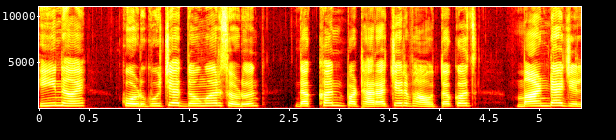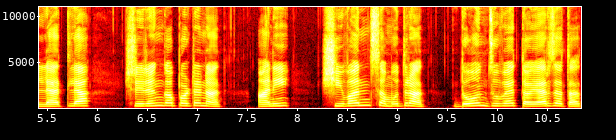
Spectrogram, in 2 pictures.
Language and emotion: Goan Konkani, neutral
